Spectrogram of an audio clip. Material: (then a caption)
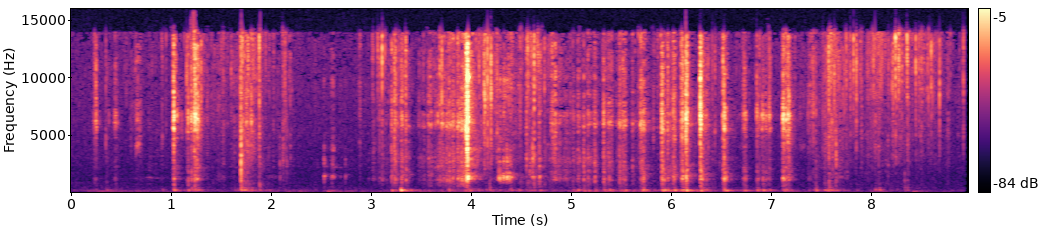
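Soap. A metal utility knife scrapes chunks and shavings off a solid bar of soap held in hand, green-coated on the outside with a yellow interior. The scraping comes as a dense run of short, dry crunches and scratches with bright, crisp edges, until the bar is worn down to a small piece.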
